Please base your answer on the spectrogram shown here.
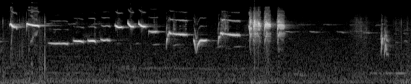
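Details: Mountain leafbird gives steady whistled notes at different pitches, then a short loud burst of rough chatter, and ends with a faint slurred note.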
